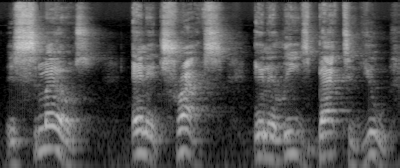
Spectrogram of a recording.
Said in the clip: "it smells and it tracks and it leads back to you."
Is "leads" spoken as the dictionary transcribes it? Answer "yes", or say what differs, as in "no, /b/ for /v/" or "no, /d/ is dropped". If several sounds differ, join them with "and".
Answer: yes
